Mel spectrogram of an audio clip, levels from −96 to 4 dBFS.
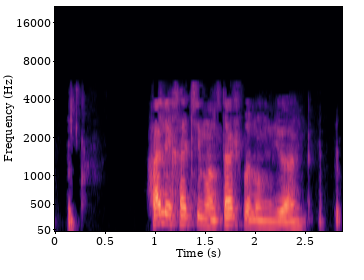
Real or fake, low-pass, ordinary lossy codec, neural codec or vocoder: fake; 5.4 kHz; MP3, 24 kbps; codec, 16 kHz, 8 kbps, FreqCodec, smaller model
